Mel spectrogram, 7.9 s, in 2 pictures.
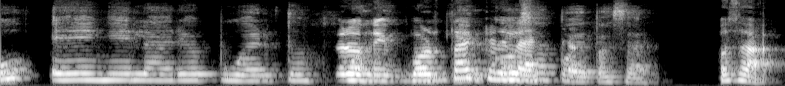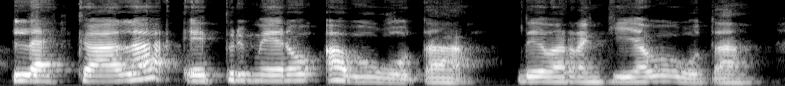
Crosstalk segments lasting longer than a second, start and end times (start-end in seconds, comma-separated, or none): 1.6-3.0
